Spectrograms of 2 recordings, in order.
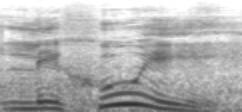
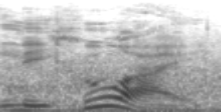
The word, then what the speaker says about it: Lihue: few moments Kai and Lihue Li Hui okay that's I I usually pronounce Lihue Lihue now I will be pronouncing it Lee Hui thank you guy for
